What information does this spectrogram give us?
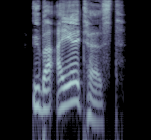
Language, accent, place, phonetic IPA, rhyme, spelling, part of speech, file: German, Germany, Berlin, [yːbɐˈʔaɪ̯ltəst], -aɪ̯ltəst, übereiltest, verb, De-übereiltest.ogg
- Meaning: inflection of übereilen: 1. second-person singular preterite 2. second-person singular subjunctive II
